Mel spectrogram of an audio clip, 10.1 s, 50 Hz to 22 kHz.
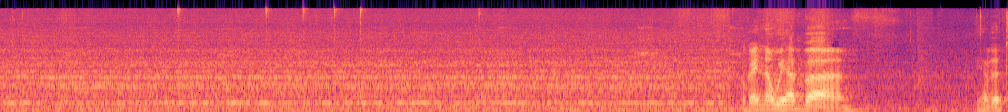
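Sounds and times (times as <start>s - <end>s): convection oven fan humming: 0.0s - 10.0s.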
